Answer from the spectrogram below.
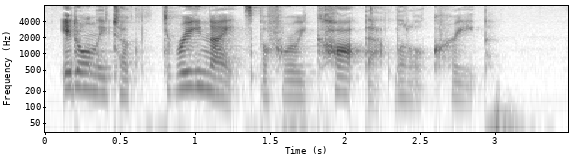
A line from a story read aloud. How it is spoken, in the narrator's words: Michaela growled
